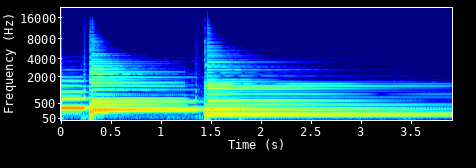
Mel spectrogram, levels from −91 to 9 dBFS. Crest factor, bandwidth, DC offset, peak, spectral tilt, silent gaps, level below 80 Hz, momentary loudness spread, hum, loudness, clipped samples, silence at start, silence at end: 14 dB; 11.5 kHz; under 0.1%; -12 dBFS; -8 dB/octave; none; -56 dBFS; 14 LU; none; -28 LUFS; under 0.1%; 0 s; 0 s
